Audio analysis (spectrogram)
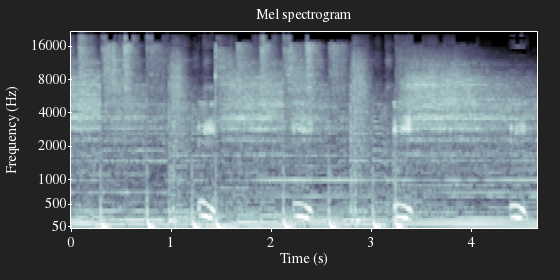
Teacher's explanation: и наш ротик розкритий нешироко він схожий на ось такий полукруг а язик при цьому відтягнутий в глибину рота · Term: звук и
